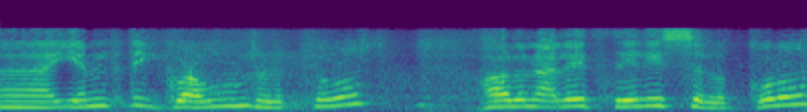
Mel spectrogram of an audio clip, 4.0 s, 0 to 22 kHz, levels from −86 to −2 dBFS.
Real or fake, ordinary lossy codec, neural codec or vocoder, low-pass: fake; none; codec, 16 kHz in and 24 kHz out, 0.4 kbps, LongCat-Audio-Codec, fine tuned four codebook decoder; 7.2 kHz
